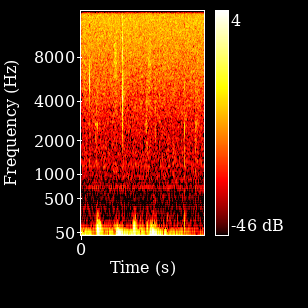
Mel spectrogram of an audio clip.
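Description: Four soft low thumps, a few tenths of a second apart, with a few faint clicks.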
